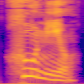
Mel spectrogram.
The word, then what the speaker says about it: junio: June in Spanish is pronounced junio.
